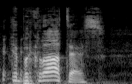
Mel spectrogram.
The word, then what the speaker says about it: Hippocrates: Hippocrates.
